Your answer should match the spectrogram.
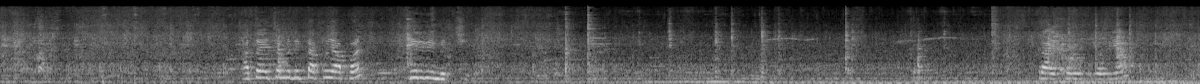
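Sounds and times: onion and tomato sizzling: 0:00.0 - 0:12.0
spatula scraping in a pan: 0:00.0 - 0:12.0
spatula clicking against pan: 0:06.6 - 0:10.0.

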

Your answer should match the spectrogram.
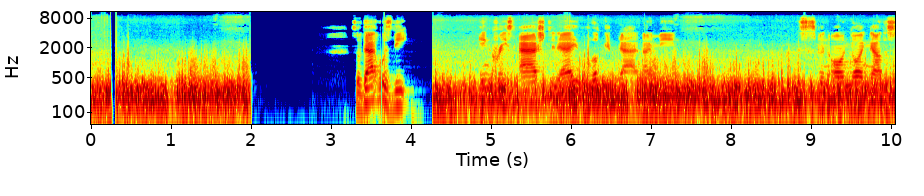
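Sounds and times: wind buffeting microphone: 0:00.0 - 0:02.0, 0:03.4 - 0:10.0.

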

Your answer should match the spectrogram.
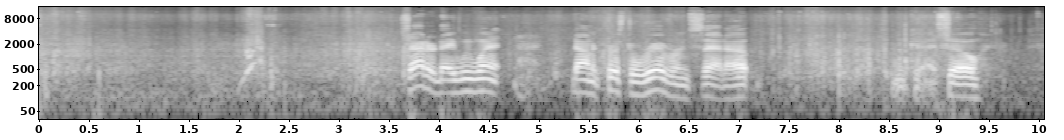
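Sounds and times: low background hiss: 0:00.1 - 0:10.0
zipper being pulled open: 0:02.0 - 0:02.5.

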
